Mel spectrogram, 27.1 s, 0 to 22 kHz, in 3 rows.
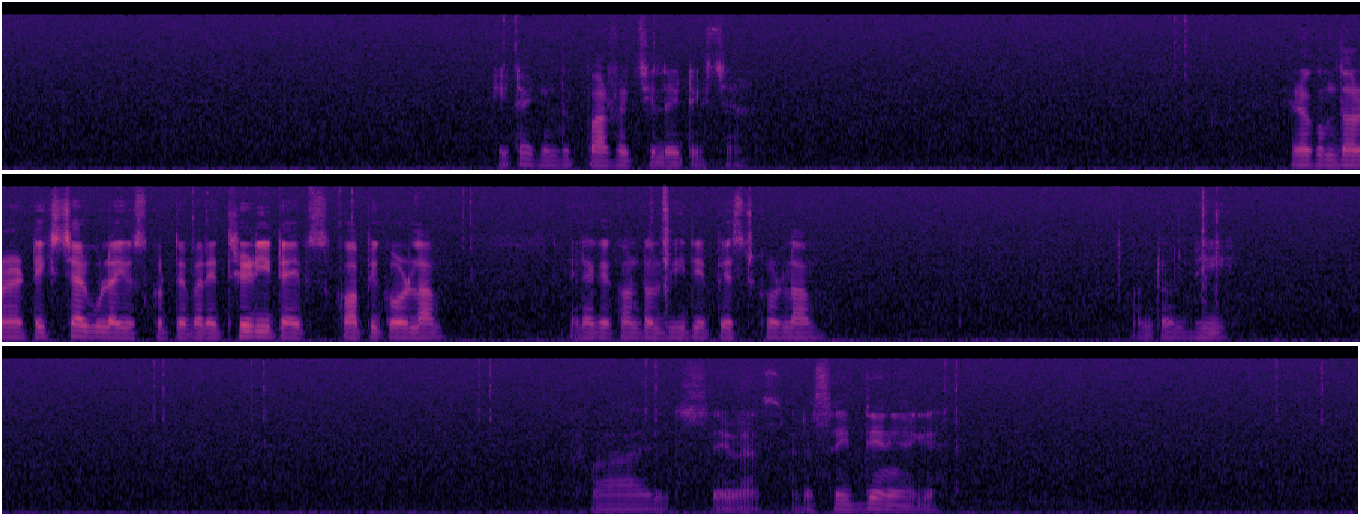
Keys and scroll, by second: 13.4 ctrl+v.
